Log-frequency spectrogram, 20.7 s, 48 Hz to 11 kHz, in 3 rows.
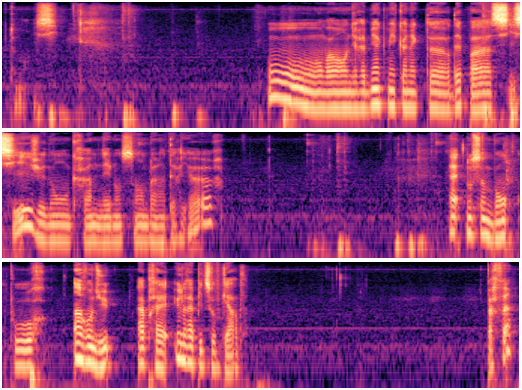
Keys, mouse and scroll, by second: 0.0 scroll down 5, 0.8 ctrl+s, 1.8 KP_0, 4.0 KP_3, 6.0 right click, 6.6 g, 9.4 alt+click, 11.6 KP_0, 12.6 ctrl+s.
